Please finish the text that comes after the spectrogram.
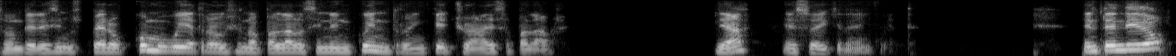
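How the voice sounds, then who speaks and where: A man with a high voice teaches a live online Quechua class, explaining patiently and checking on his students with a frequent "¿ya?". The recording is dry and clean, with studio sound.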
